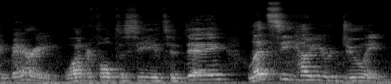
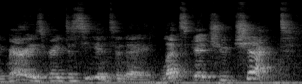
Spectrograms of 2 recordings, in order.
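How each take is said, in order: First: Upbeat greeting. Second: Friendly greeting. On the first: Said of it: "notice the terminology". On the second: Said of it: "That would be a common phrase I would use". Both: Shown as a demonstration.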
